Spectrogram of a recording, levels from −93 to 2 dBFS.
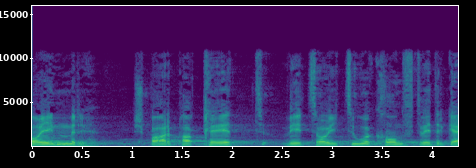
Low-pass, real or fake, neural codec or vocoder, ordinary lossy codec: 10.8 kHz; fake; vocoder, 24 kHz, 100 mel bands, Vocos; none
